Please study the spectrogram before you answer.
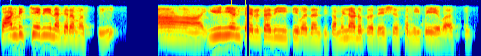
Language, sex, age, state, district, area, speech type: Sanskrit, female, 45-60, Andhra Pradesh, Chittoor, urban, conversation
